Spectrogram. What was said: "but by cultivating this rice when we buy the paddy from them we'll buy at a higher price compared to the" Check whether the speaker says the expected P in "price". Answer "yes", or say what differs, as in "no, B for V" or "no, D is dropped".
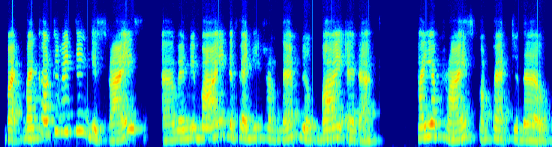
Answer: yes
